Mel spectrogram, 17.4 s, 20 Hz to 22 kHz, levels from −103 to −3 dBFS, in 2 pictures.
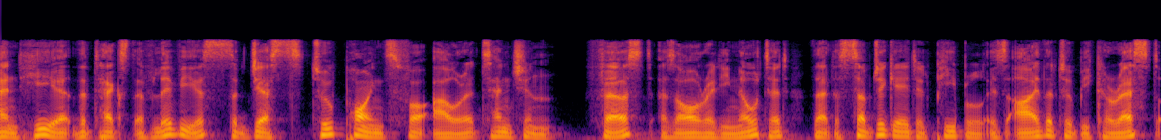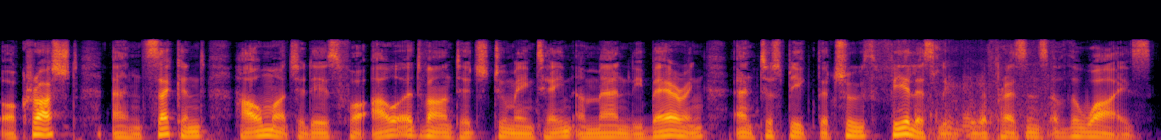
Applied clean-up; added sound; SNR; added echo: neural separator model SepFormer DNS4.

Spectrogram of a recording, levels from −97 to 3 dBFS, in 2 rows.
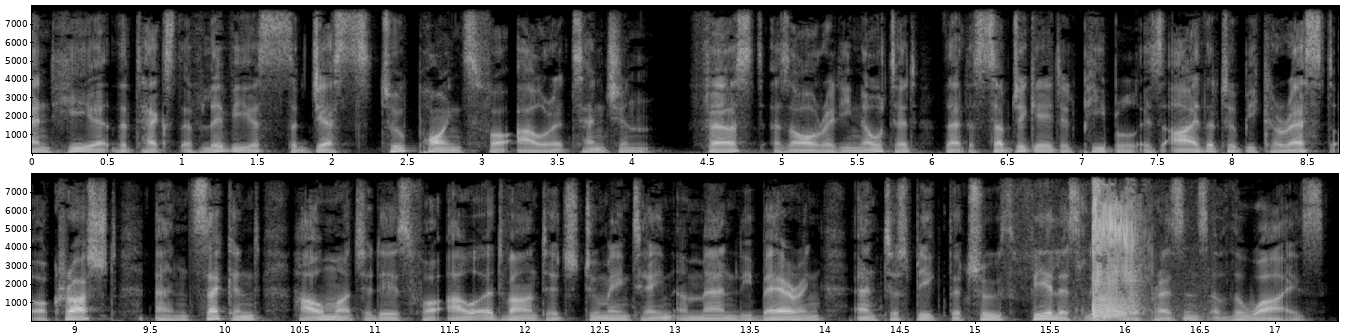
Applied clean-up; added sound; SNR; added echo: none; Fart; -5 dB; none.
